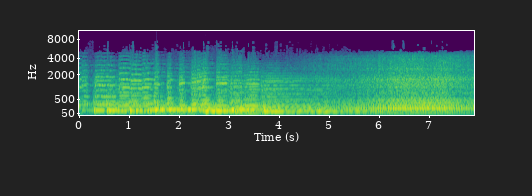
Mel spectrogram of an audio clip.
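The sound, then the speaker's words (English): In the radio drama Dangerous Assignment, a car engine idles with a steady, rumbling drone that takes over after a brief musical passage, holding at a moderate, even level to the end with no talking. “Aye, my poor car.”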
